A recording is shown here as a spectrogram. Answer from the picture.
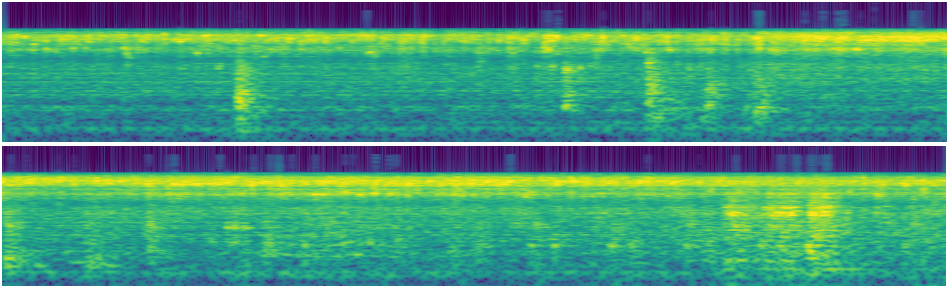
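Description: Shami kababs shallow-frying in hot oil in a pan: a steady, loud sizzle, over a low steady hum.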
